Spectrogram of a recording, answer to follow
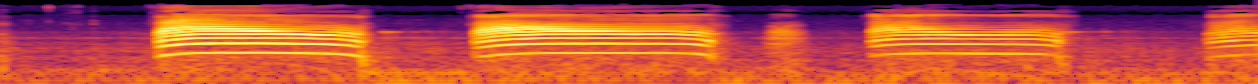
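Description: Domestic cat meowing three times, long drawn-out calls of about a second each with pauses between; the cat is a little startled, its back fur raised.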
